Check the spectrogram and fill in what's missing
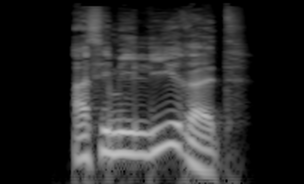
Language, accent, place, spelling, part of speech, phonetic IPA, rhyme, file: German, Germany, Berlin, assimilieret, verb, [asimiˈliːʁət], -iːʁət, De-assimilieret.ogg
- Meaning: second-person plural subjunctive I of assimilieren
